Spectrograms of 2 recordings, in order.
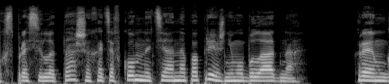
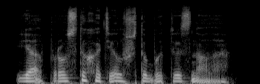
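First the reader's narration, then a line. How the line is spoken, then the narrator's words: Quiet. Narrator (Russian): тихо сообщил он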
